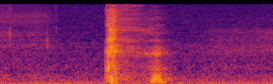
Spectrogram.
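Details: Two short, harsh coughs in quick succession from an unwell adult who is struggling with coughing while talking in a quiet room.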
